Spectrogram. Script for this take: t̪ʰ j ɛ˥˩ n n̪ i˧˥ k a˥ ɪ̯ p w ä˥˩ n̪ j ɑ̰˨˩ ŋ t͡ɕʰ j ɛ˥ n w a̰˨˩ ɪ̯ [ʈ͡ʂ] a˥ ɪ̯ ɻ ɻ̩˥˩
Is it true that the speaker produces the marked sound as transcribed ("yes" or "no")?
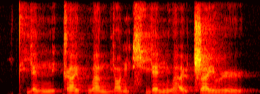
yes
